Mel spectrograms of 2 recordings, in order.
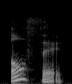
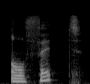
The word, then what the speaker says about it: en fait: En fait. So whether you pronounce the final T or not, you can hear both. En fait. En fait. En fait. I'd rather pronounce it personally.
